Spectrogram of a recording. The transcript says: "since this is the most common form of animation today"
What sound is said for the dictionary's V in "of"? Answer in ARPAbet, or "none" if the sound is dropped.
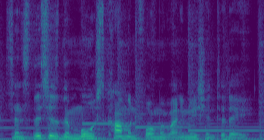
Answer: V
